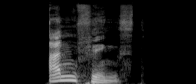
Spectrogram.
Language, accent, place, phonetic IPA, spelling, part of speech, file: German, Germany, Berlin, [ˈanˌfɪŋst], anfingst, verb, De-anfingst.ogg
- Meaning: second-person singular dependent preterite of anfangen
